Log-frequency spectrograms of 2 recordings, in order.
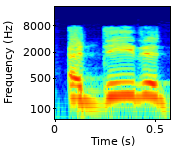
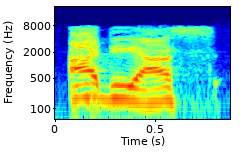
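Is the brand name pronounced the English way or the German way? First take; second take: English; German. First: The name is said with an English pronunciation. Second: The name is said with a German pronunciation.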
